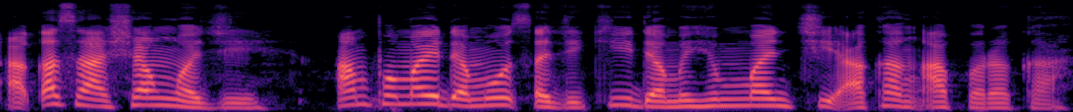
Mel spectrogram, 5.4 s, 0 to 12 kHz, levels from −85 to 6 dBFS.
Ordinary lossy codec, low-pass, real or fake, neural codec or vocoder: none; 10.8 kHz; real; none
